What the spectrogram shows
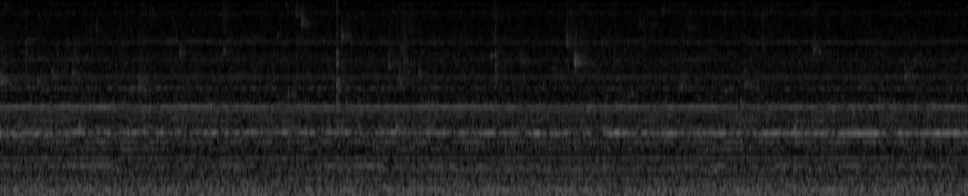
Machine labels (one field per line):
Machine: pump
